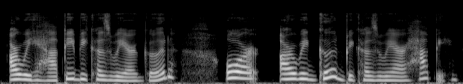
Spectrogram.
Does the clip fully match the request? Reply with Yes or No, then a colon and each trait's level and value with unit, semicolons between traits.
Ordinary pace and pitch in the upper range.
Yes: average, 195 wpm; high, 220 Hz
